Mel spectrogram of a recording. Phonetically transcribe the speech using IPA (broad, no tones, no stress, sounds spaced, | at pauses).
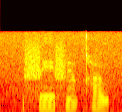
f e f ẽ qʰ u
